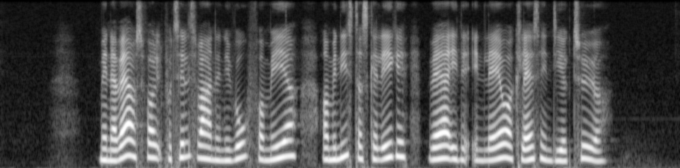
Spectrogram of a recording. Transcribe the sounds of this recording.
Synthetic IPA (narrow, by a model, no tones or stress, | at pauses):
menæʋæɐ̰ʊsfɒ̽l̰ɡ̥̚pʰɒ̽t͡sʰe̝lsʋɑ̰̈nəniʋo̝fɒ̽me̝ːɐɒ̽minisd̥ɐsɡ̥æle̝ɡ̥əʋæːɐiʔenlɛːʊɐːkʰlæsəe̝nd̥iʁɐɡ̥̚t͡sʰø̰ːɐ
